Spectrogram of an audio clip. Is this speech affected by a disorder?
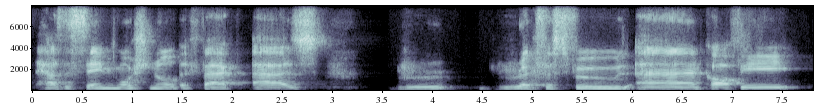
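Yes: stutter; debilitating stutter, avoided speaking about two decades, UK speech therapy course, Toastmasters public speaking; still stutters, seasoned stutterer, controls stutter with breathing technique from UK speech therapy course; stutters in all three languages, breathing technique gives more fluent speech; here prolonged sounds, blocks.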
